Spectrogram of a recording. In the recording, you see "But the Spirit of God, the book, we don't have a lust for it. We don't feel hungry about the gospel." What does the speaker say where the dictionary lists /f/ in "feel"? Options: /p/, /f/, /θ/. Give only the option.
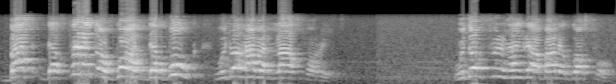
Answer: /f/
